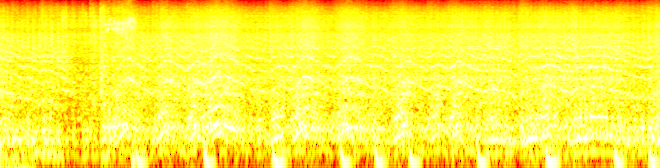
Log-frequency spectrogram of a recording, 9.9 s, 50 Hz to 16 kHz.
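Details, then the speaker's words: Chevy Nova 355 V8 after the leaking Holley 650 double pumper carb was regasketed and refitted: it fires up and settles into a lumpy, steady idle with even rhythm and no misses, knocks or odd noises; sounds healthy. "yeah she's sounding sweet that 355 is pretty nasty"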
